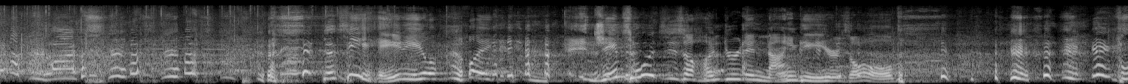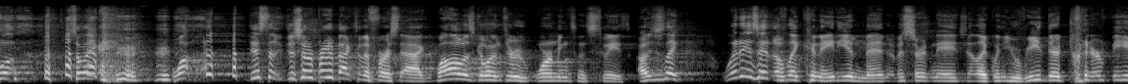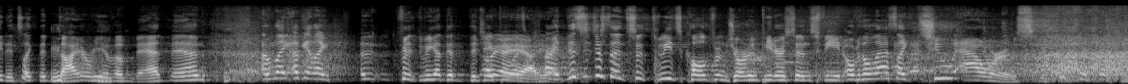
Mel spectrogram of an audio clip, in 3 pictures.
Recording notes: Live From Toronto. Our live show from Toronto.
